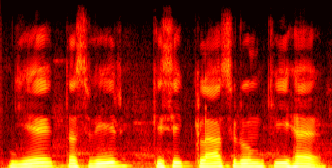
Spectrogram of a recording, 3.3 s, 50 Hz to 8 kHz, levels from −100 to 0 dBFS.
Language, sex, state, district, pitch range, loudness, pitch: Hindi, male, Bihar, Patna, 140-155 Hz, -13 LUFS, 145 Hz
